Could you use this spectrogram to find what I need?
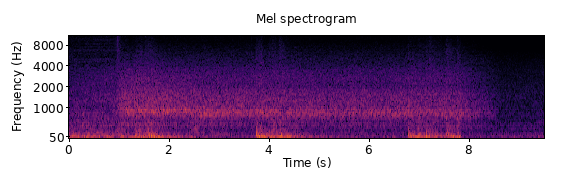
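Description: A stadium crowd roars as fireworks crackle from a game.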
